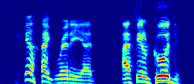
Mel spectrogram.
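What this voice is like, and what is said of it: Mediocre put-on Russian accent. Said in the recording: “My Russian accent is only slightly better than David's ... Slightly”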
